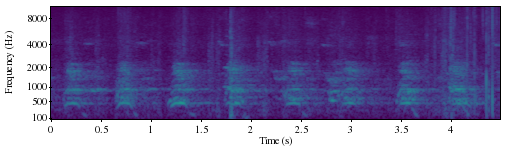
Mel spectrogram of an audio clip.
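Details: Basset Hounds on a rabbit trail baying, short harmonic bawls repeated roughly twice a second, some overlapping, with a voice faintly heard.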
